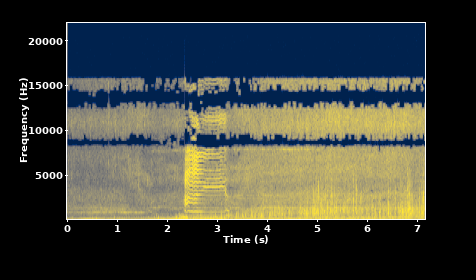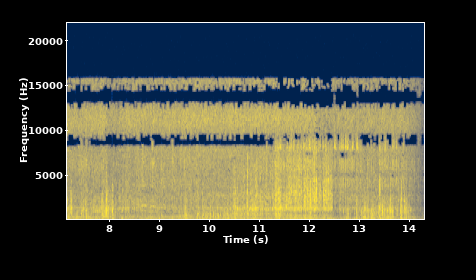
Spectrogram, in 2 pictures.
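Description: Mercury outboard motor accelerating, its pitch climbing over the first few seconds and then holding steady at speed, with wind buffeting the microphone. A person's brief high-pitched shout comes about two and a half seconds in.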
